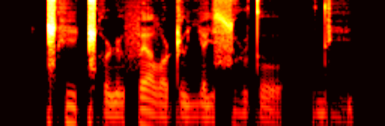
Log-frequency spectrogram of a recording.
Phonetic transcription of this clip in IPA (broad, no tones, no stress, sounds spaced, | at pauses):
ǁʰ i ǁʰ o ɳ ɯ f ɛ lˠ o ʈ ɯ ʎ ɛ j s ṳ ɭ t̪ o | d̪ i̤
